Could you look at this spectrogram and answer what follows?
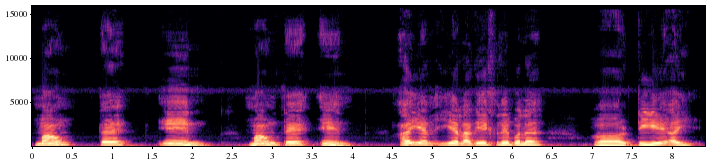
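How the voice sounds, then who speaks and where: Pakistani guy teaching kids english, talks real slow, splits words into syllables and answers his own questions. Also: high voice, warm tone, highs cut off. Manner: slow, repeats words syllable by syllable and asks then answers himself. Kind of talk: classroom lesson explanation.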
